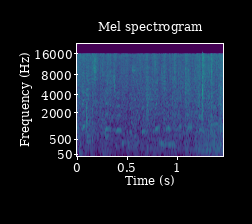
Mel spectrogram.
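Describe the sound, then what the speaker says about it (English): Pigeons in a loft holding mixed breeds, including German, Polish, Italian owl and carrier pigeons, coo softly and repeatedly against a steady background hum, with no talking. "You got World War I carrier pigeons."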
